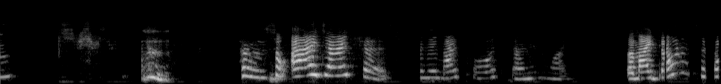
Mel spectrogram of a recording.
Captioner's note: sighs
